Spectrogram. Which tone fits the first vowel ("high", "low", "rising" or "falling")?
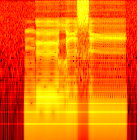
low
